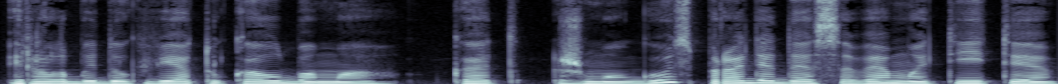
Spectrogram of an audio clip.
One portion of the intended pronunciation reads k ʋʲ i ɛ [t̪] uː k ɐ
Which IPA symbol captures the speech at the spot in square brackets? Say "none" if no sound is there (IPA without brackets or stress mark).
t̪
